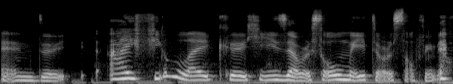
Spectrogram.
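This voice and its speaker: A woman with a Russian accent, her tone dark and mellow, at a very slow pace in a very clean recording with a silent background. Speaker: VTuber digital artist streamer. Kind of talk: live art stream chat. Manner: halting, repetitive.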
